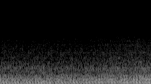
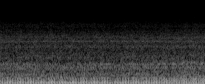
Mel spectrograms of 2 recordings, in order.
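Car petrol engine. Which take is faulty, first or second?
first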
